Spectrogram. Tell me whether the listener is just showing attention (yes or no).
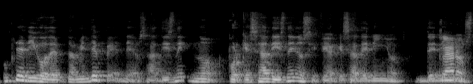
no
